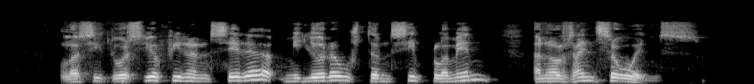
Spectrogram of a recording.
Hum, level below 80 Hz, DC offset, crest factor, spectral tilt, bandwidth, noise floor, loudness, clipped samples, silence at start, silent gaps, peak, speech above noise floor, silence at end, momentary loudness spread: none; -58 dBFS; under 0.1%; 16 dB; -4 dB/octave; 8 kHz; -71 dBFS; -15 LUFS; under 0.1%; 0.6 s; 5.27-5.33 s; 0 dBFS; 56 dB; 0.6 s; 11 LU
